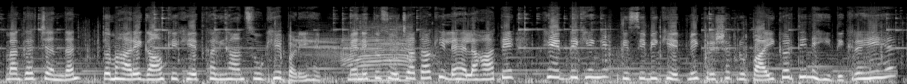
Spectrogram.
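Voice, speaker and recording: Woman acting plaintive young village wife, high-pitched. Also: normal speed, few pauses, music in the background, close to an everyday voice. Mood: earnest.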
